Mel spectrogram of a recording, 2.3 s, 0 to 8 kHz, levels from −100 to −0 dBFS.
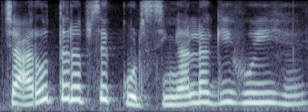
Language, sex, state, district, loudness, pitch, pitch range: Hindi, female, Bihar, West Champaran, -14 LUFS, 265 Hz, 225-315 Hz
